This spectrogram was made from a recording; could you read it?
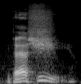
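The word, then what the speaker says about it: Besch: Then Bobby Beesh. I should have listened to how this name was pronounced. Besh. – Besh.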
